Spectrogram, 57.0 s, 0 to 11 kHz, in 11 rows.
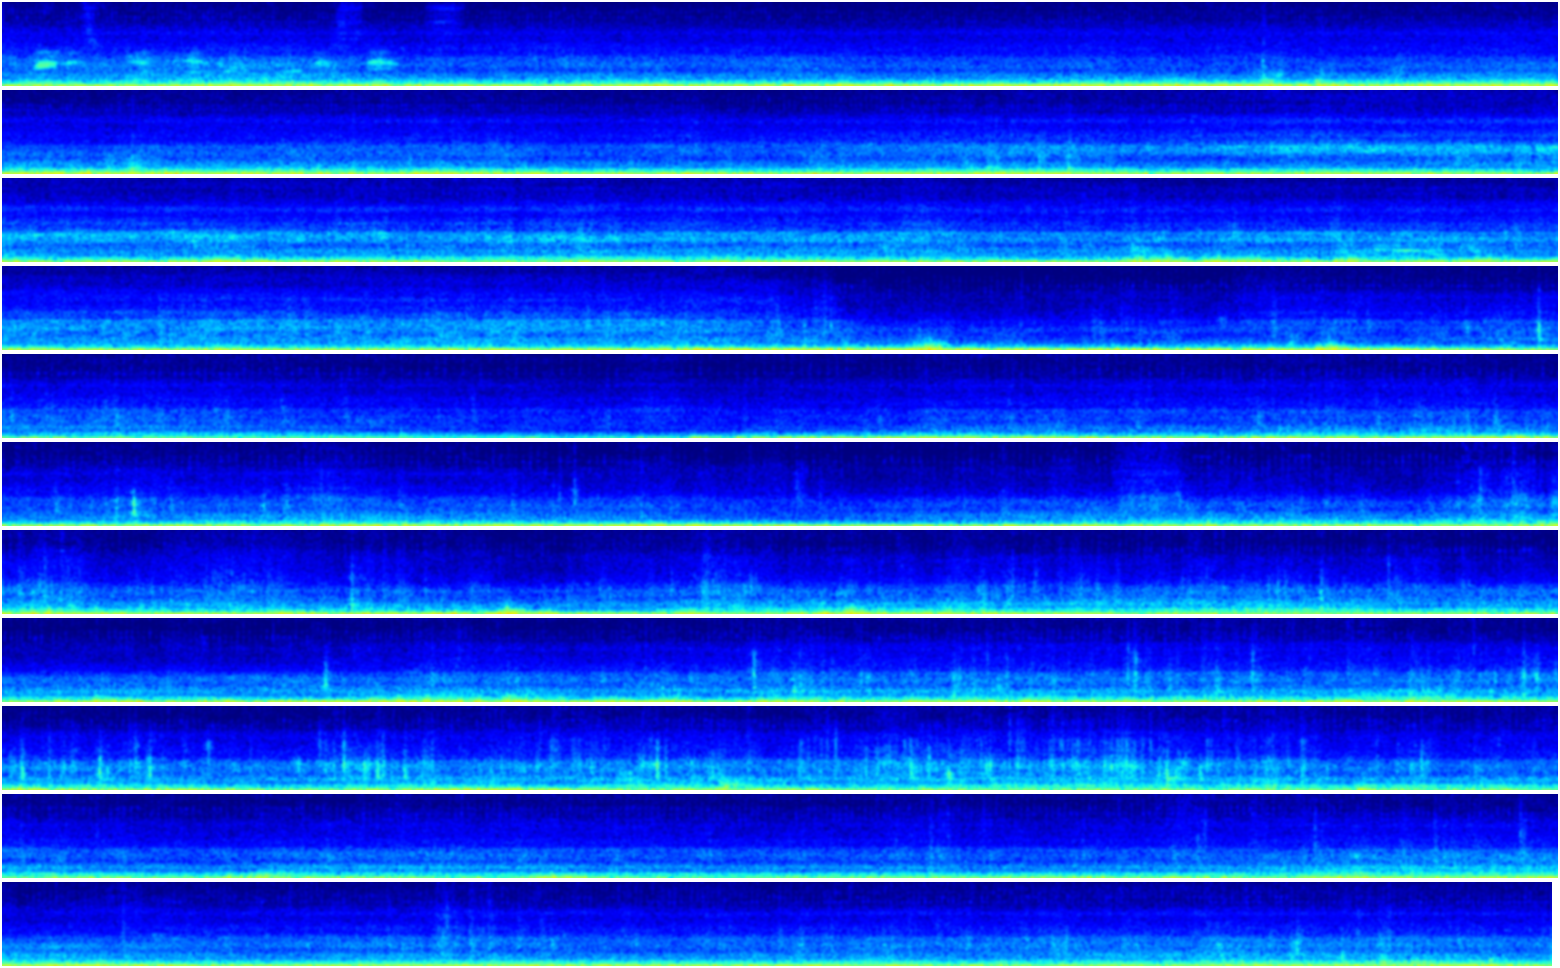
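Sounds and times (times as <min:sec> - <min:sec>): tyre noise on asphalt: 0:00.0 - 0:57.0
wind buffeting microphone: 0:00.0 - 0:57.0.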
